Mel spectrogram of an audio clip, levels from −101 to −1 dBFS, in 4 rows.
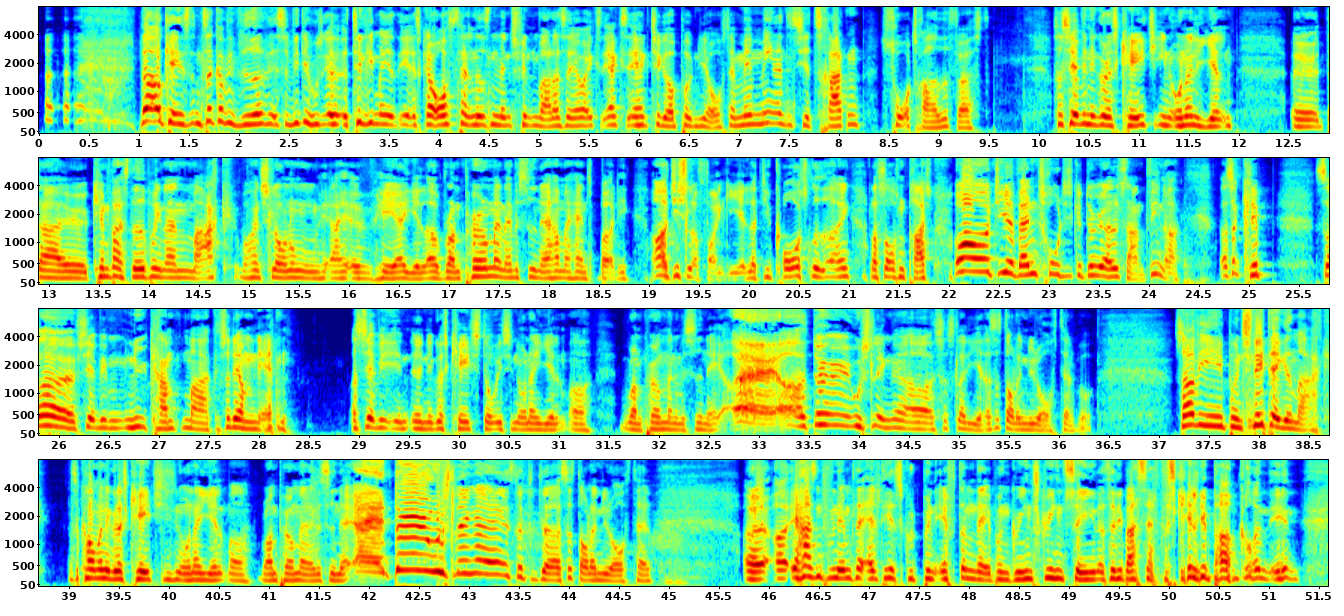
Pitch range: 160-220 Hz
